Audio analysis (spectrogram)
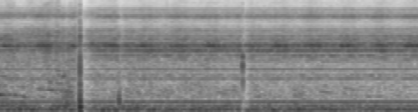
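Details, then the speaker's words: Renault Kwid with no-crank no-start fault: a steady electric motor hum and whine heard from the ABS motor running continuously, with vibration and the instrument panel also making noise; cause not yet scanned. "Internal भी sound आ रहा है as motor इतना sound कर रहा है"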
